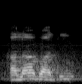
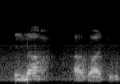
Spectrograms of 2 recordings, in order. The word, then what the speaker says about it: الہ آبادی: شاعر اکبر الہ آبادی، کچھ لوگ اسے الہ آبادی یا آلہ آبادی پڑھتے ہیں، جو کہ غلط ہے۔ صحیح تلفظ اکبر الہ آبادی ہے۔ الہ آباد ہندوستان کا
